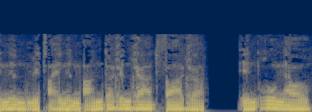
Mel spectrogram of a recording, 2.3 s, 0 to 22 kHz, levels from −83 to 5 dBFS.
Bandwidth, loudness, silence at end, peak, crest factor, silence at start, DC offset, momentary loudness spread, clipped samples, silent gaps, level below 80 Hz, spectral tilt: 7.4 kHz; -17 LUFS; 0 s; -6 dBFS; 10 dB; 0 s; under 0.1%; 5 LU; under 0.1%; none; -22 dBFS; -8.5 dB/octave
